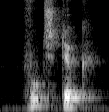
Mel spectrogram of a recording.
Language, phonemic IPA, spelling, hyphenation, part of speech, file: Dutch, /ˈvut.stʏk/, voetstuk, voet‧stuk, noun, Nl-voetstuk.ogg
- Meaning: 1. pedestal 2. leg of a piece of furniture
